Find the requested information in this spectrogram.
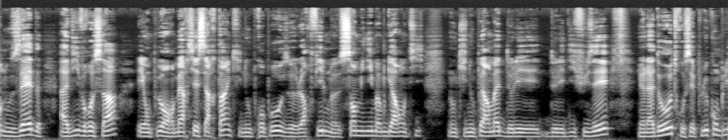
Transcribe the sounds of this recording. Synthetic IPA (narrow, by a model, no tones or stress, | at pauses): nuzɛd̪avivʁəsa | eɔ̃pøɑ̃ʁəmɛʁsjesɛʁt̪ɛ̃kʲinupχɔpozlœʁfilmsɑ̃minimɔmɡaʁɑ̃t̪ʰid̪ɔ̃kʲːinupɛʁmɛt̪̚d̪əled̪əled̪ifyzejɑ̃nad̪ot̪χusɛplykɔ̃pli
